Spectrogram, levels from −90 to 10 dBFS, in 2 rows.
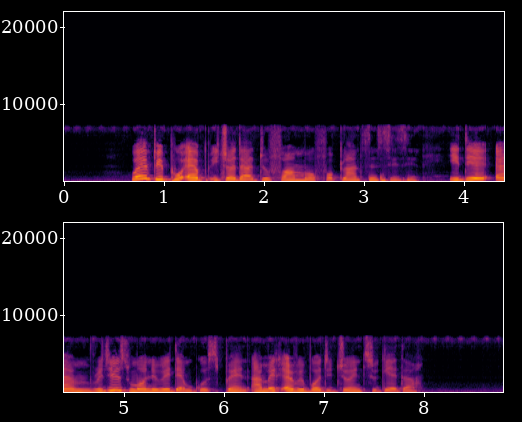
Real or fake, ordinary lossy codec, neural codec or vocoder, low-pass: fake; none; codec, 16 kHz, 8 kbps, FunCodec, trained on LibriTTS, 25 frames a second; 7.2 kHz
